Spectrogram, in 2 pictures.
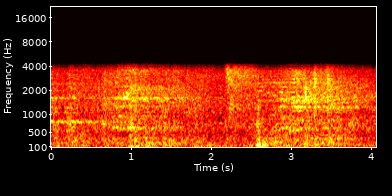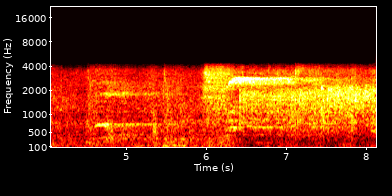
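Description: Indoor five-a-side football in an echoing sports hall: players' voices calling out over the thud of the ball being kicked, with one sharp thud about two and a half seconds in.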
